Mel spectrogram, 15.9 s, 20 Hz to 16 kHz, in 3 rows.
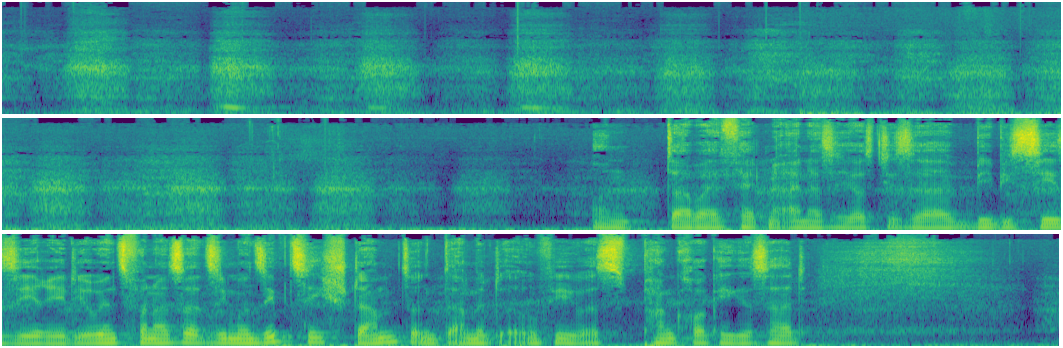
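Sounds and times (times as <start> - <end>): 
woman breathing heavily with rhythmic panting gasps: 0.0 - 9.9, 14.6 - 15.8
man breathing heavily with rhythmic panting gasps: 0.0 - 13.3, 14.6 - 15.8
speech: 8.3 - 15.0.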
